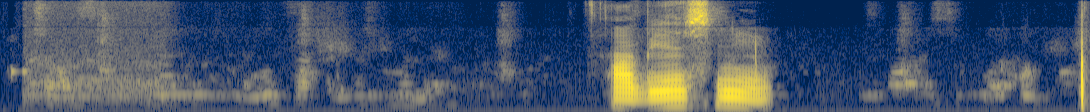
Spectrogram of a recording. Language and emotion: Russian, neutral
